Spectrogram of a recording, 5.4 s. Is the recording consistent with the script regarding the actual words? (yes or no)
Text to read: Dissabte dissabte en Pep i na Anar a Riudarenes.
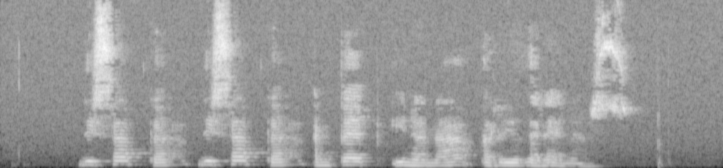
yes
